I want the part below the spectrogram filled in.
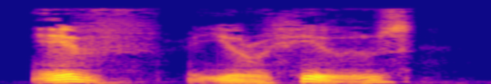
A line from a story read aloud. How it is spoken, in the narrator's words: said Ashton Gwatkin slowly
